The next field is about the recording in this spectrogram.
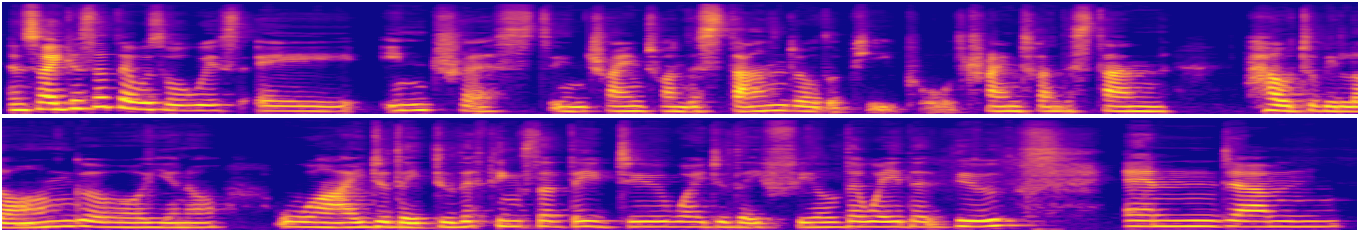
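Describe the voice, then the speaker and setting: Lower-voiced woman. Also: fairly even intonation, moderate pace, darkish tone. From Canary Islands, Spain. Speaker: podcast guest, clinical psychologist. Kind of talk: reflective conversational interview answers.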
